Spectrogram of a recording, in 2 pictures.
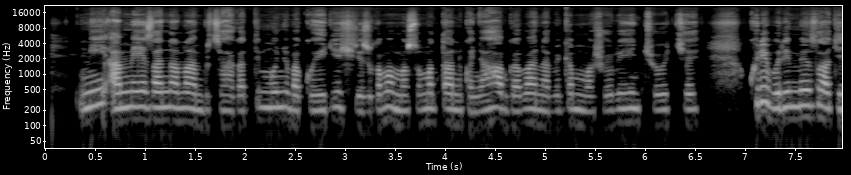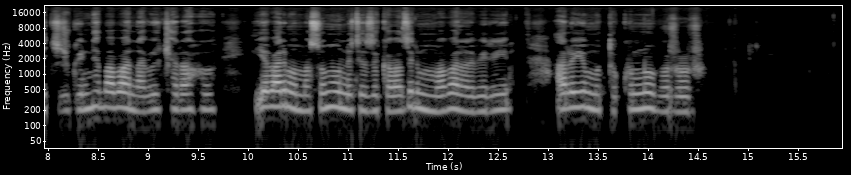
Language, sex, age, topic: Kinyarwanda, female, 18-24, education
